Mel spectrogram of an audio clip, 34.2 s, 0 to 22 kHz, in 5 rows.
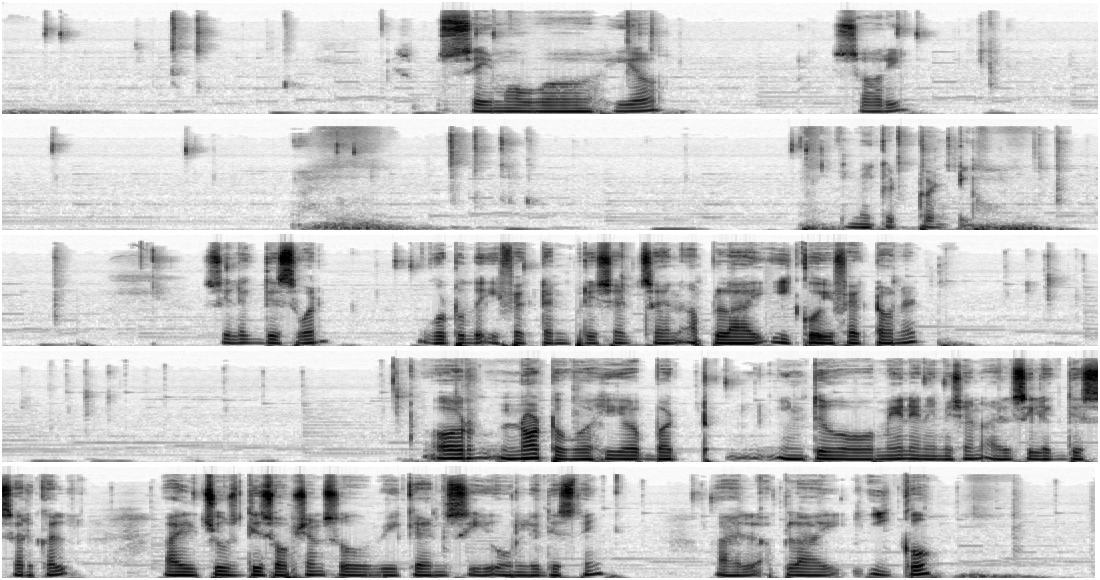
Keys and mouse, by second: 1.6 Return, 1.9 k, 2.5 k, 2.9 click, 5.5 click, 6.1 ctrl+z, 7.1-8.9 drag, 9.9 Return, 10.8 k, 11.7 click, 12.7 Return, 13.3 space, 15.0 click, 17.3 click, 17.5 ctrl+a, 18.1-21.5 typing, 20.1 ctrl+a, 22.9 ctrl+a, 24.9 click, 28.5 click, 29.9 space, 31.6 click, 32.3-33.2 typing.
